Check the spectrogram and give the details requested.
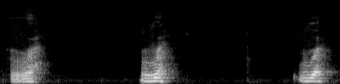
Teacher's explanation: Smooth and warm, not tapped or rolled.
